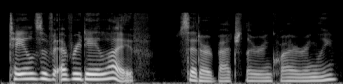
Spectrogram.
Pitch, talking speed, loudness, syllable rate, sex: 200 Hz, 155 wpm, -16 LUFS, 5.3 syllables/s, female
